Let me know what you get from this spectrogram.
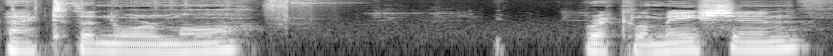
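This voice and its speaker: Low-voiced man streaming a game. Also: fairly even intonation, slow, darkish tone. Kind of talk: casual commentary and reading game dialogue aloud.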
